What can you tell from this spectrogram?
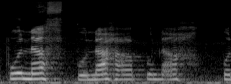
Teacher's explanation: ನಮ್ಮ ಹಲ್ಲಿನ ಮಧ್ಯದಲ್ಲಿ ಗಾಳಿ ಹೊರಗೆ ಹೋಗುವಂತ ಶಬ್ದ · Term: ವಿಸರ್ಗ ಉಚ್ಚಾರಣೆ, ವಿಸರ್ಗದ ಉಚ್ಚಾರಣೆ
